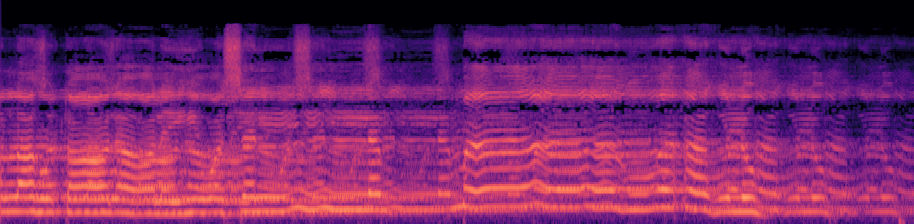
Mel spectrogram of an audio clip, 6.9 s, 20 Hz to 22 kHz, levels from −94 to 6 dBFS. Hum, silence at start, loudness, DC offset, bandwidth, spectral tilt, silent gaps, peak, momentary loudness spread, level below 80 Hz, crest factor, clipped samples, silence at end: none; 0 s; -21 LUFS; under 0.1%; 14 kHz; -3 dB/octave; none; -6 dBFS; 9 LU; -62 dBFS; 16 dB; under 0.1%; 0 s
